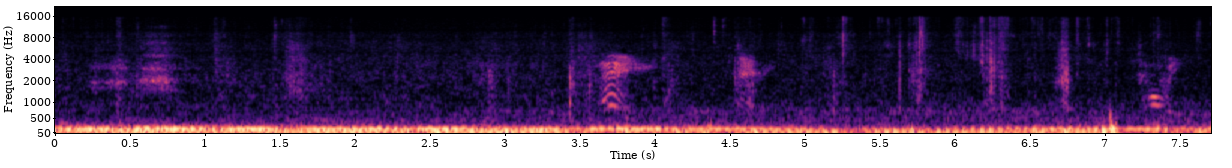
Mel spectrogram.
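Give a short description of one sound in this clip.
A dog trots across gravel.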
